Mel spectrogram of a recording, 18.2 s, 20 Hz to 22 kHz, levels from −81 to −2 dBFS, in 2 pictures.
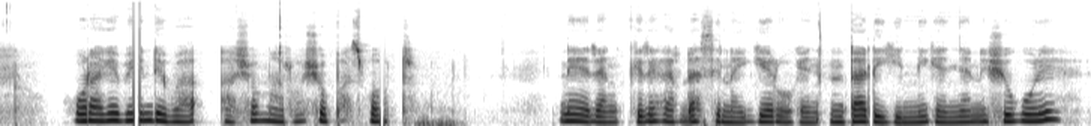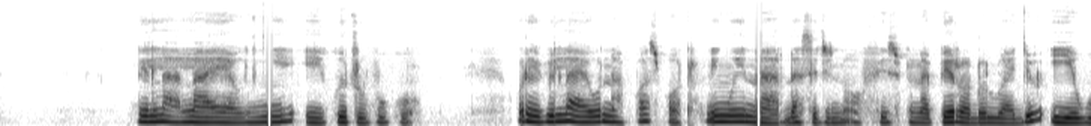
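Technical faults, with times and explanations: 1.11, 3.16, 5.20, 7.24, 9.28, 11.31, 13.35, 15.39 s: gap at a join of encoded pieces, silences of 51 ms then 37.6 ms every 2 s, from encoder delay and end padding left untrimmed.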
